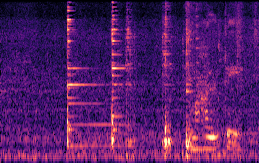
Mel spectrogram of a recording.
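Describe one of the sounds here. A heavy metal lid clanks against a pot and rings briefly.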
